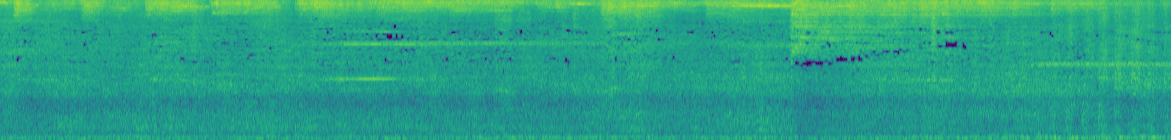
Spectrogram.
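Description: Norfolk Southern freight train rolling past, a steady loud rumble of wheels on the rails, with a faint high wheel squeal setting in near the end.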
